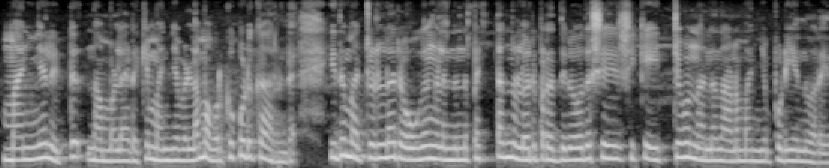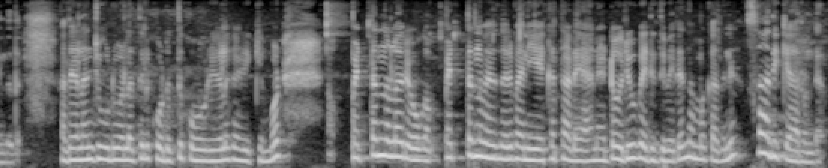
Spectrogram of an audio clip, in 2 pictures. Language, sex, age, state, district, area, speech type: Malayalam, female, 30-45, Kerala, Alappuzha, rural, spontaneous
